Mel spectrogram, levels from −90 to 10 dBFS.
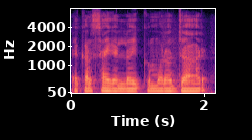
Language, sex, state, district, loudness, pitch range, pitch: Chakma, male, Tripura, Dhalai, -14 LUFS, 90-95 Hz, 90 Hz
